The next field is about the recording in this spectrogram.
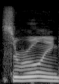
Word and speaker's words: Cerulean: which is going to be at Cerulean Gallery. Am I saying that right? – Yeah. Cerulean. Like the color.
